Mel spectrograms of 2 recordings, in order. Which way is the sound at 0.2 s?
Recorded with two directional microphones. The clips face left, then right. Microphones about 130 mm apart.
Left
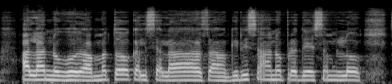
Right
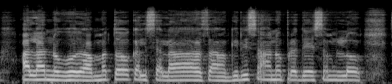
55° left (ahead or behind).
